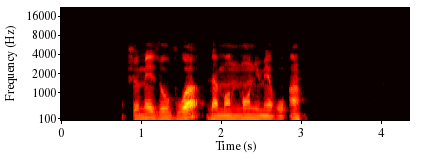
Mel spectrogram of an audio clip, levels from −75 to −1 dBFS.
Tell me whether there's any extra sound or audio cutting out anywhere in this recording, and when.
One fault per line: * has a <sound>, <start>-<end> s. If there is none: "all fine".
all fine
